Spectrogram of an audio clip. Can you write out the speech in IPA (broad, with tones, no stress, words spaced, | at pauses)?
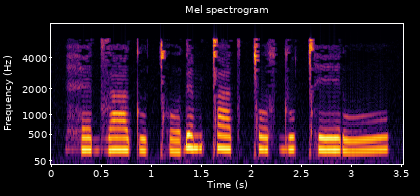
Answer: hɛ˧d͡zaː˧ tʷɯ˨ǀʰo˨ɗɛ˦mǀaː˦t͡s ǀo˧sdu˧ǀʰeː˧ɾuː˨˦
